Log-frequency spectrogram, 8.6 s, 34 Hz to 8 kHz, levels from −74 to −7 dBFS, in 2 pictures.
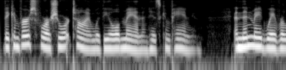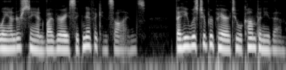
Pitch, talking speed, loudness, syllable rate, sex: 185 Hz, 210 wpm, -18 LUFS, 6.2 syllables/s, female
